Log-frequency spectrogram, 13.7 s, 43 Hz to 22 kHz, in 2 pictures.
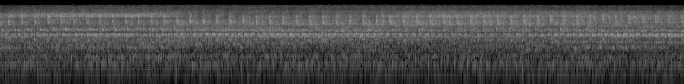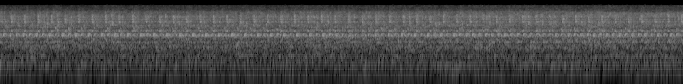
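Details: Citroën C4 2013 at idle: fast, fairly even light tapping, nearly four per second, over a hissy engine note; engine knock of unknown origin.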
